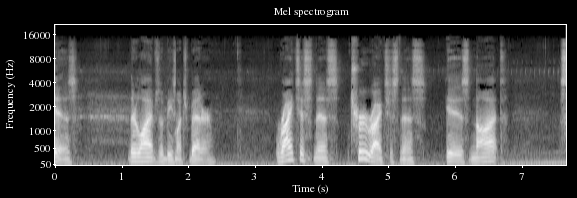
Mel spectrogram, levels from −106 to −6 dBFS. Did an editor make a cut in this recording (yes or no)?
yes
